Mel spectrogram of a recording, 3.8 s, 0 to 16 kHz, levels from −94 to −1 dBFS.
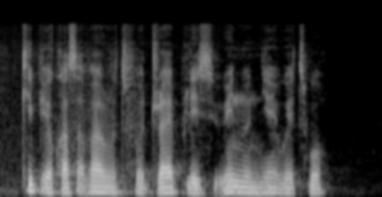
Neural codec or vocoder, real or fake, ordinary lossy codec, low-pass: vocoder, 22.05 kHz, 80 mel bands, WaveNeXt; fake; none; 9.9 kHz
